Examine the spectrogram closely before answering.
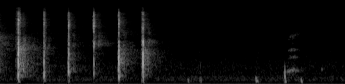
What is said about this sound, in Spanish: Bien, un aplauso, coño.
